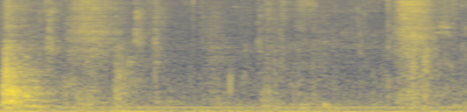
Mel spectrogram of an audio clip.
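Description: People eating at a table: scattered small clicks and smacks of chewing. A short spoken word opens it, and a steady low hum runs underneath.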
